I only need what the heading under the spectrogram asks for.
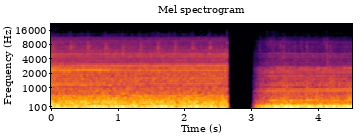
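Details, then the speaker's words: Diesel heater fuel dosing pump wrapped in fire blanket: ticking changed from high-pitched click to deeper muffled throbbing, about four pulses a second, under steady heater rumble; not completely gone. "wrapped the uh the pump in the fire blanket um the ticking noise hasn't completely gone it's just uh kind of changed its tone it's gone from that high pitched uh clicky noise to more of a deeper like a a throbbing a lower tone"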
